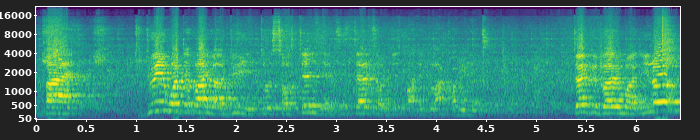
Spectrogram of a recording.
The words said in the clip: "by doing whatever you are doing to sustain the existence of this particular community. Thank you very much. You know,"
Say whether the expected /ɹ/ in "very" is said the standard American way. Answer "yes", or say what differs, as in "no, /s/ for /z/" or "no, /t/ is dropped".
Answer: yes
